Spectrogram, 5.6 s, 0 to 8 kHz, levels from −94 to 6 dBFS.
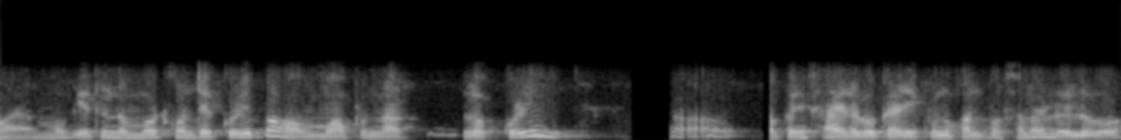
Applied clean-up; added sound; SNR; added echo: none; none; none; none.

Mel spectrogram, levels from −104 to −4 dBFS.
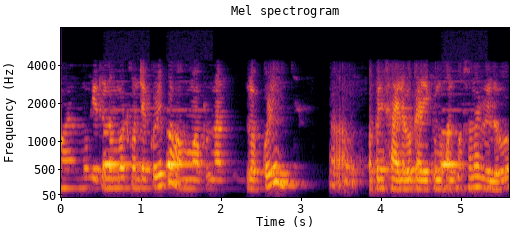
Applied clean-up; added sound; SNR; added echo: classical method WPE with log-MMSE.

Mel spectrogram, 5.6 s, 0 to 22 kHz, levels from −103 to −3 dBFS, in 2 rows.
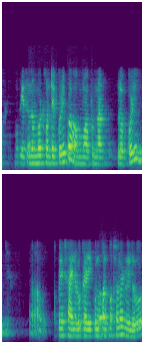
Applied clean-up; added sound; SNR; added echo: neural mask model DeepFilterNet 3.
